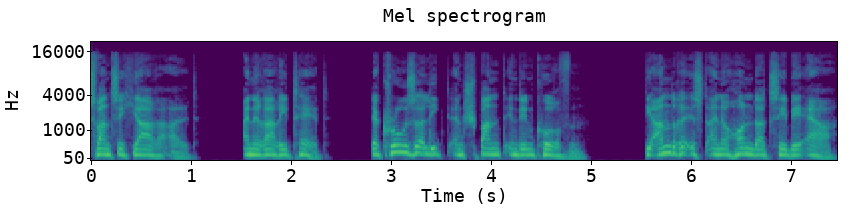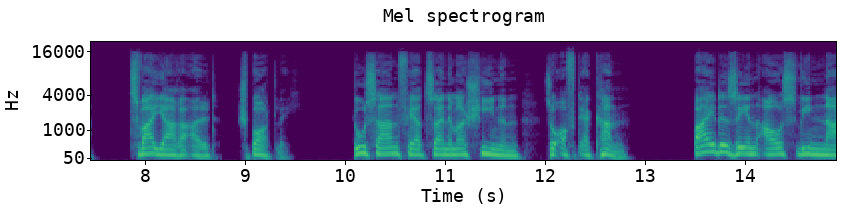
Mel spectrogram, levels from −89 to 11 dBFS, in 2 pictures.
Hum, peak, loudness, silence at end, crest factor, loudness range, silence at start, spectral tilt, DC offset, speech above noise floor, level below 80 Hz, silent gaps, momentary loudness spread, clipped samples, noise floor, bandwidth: none; -6 dBFS; -25 LUFS; 0 s; 18 dB; 1 LU; 0 s; -5.5 dB/octave; under 0.1%; over 66 dB; -54 dBFS; none; 11 LU; under 0.1%; under -90 dBFS; 16 kHz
